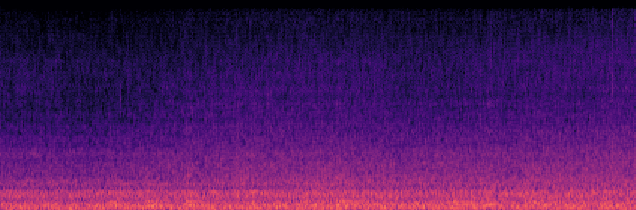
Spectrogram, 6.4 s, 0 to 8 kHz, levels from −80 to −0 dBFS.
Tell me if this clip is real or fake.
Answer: fake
